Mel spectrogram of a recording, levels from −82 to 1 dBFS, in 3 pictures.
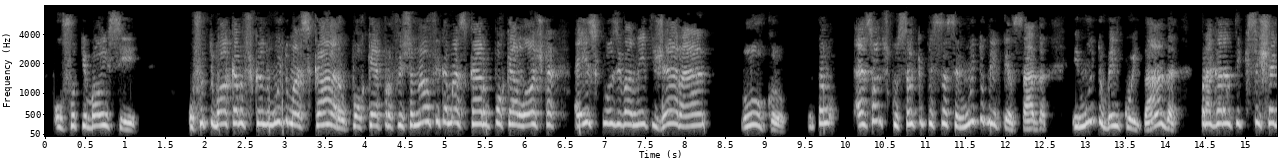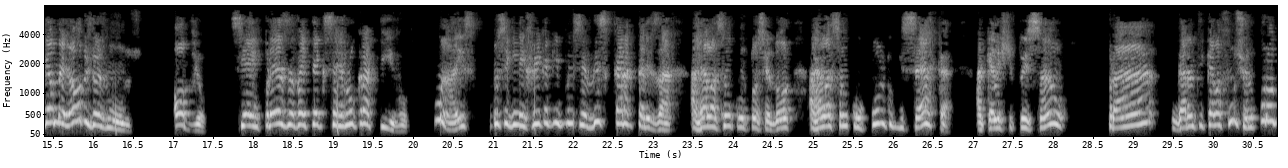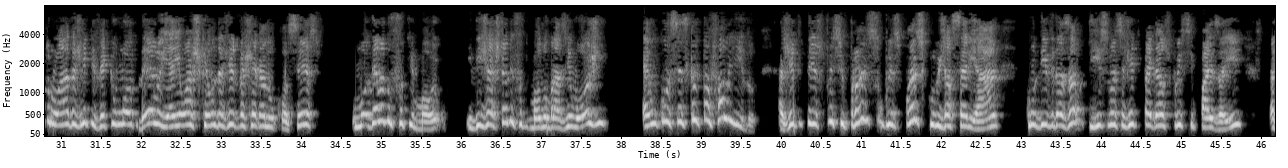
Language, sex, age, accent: Portuguese, male, 50-69, Brazilian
